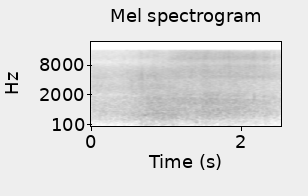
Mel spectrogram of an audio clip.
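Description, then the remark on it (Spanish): Ocean waves crash against rocks in a steady, rushing roar that swells slightly midway, loud with a hiss of spray and no voices. “Porque nuestro interior es como estas olas que constantemente están en ruido.”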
